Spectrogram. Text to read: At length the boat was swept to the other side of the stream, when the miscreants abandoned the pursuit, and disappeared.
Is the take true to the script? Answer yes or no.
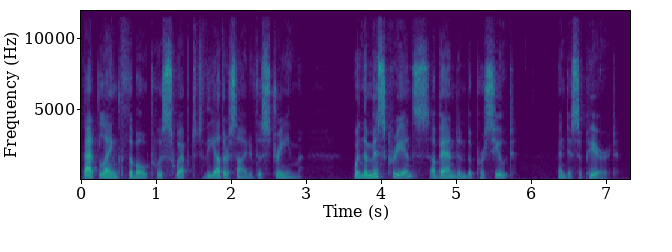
yes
